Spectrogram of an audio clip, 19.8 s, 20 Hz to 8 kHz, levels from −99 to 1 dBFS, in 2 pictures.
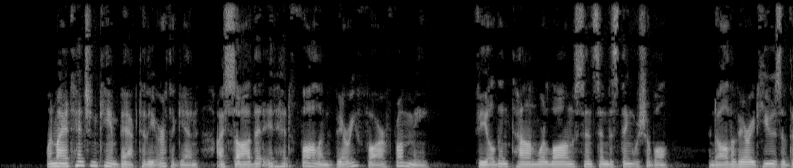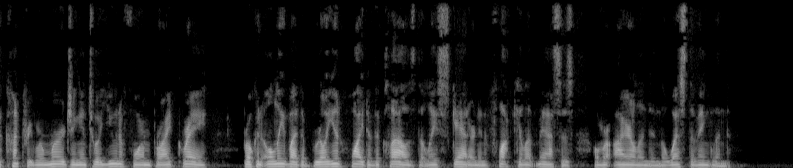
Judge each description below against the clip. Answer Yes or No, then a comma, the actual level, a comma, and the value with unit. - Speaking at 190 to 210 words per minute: Yes, average, 195 wpm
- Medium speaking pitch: No, low, 105 Hz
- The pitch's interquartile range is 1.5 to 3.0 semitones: Yes, narrow, 2.6 semitones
